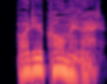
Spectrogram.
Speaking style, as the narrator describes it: He panted

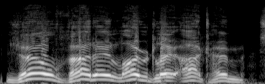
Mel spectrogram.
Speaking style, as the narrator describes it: Stoic shouted very loudly

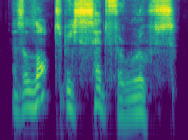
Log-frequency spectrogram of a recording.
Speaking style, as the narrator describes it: she murmured under her breath

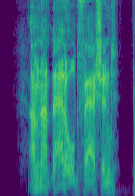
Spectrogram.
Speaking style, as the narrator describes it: Darwin grunted

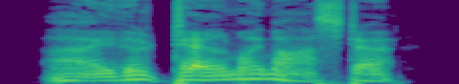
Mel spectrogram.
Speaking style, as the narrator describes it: the blonde sighed

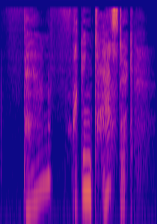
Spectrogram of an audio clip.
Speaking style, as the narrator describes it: whispered Bibi

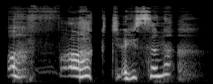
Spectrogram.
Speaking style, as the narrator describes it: the blonde Brit whimpered

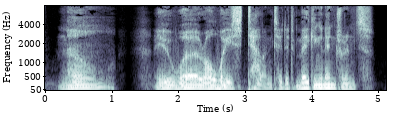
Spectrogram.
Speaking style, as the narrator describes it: her father sighed with a warm and amused smile

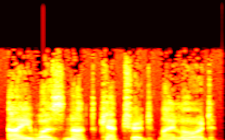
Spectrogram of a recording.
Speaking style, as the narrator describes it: Kabarak said stiffly

